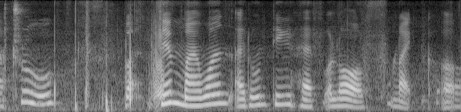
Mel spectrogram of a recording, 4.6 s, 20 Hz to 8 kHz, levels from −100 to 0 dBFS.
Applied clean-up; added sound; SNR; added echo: none; none; none; none.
